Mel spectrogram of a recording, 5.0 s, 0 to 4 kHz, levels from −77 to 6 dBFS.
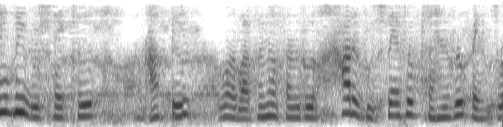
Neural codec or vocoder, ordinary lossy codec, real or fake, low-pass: codec, 16 kHz, 0.5 kbps, FreqCodec, larger model; MP3, 16 kbps; fake; 3.6 kHz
